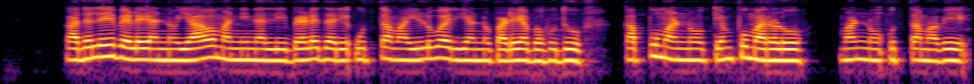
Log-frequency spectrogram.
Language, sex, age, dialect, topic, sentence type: Kannada, female, 25-30, Coastal/Dakshin, agriculture, question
